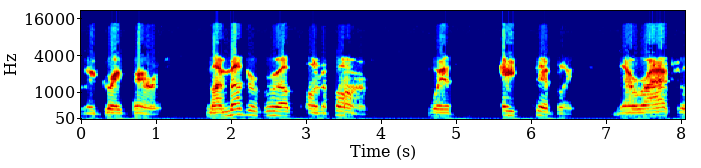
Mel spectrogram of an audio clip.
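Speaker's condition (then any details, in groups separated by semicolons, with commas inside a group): ALS; voice off but clear and understandable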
